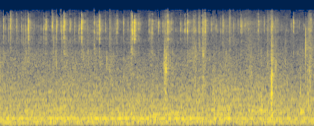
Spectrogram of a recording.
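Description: Outdoor background noise: a steady low hum with faint, scattered light clicks and rustles.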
